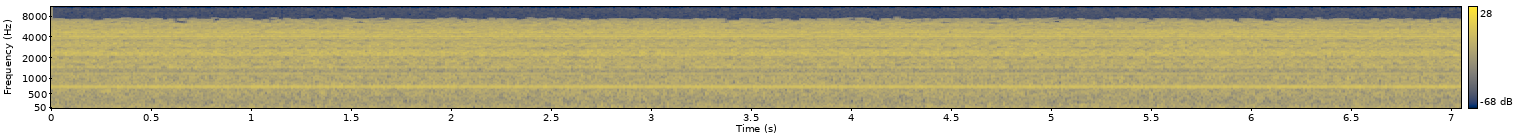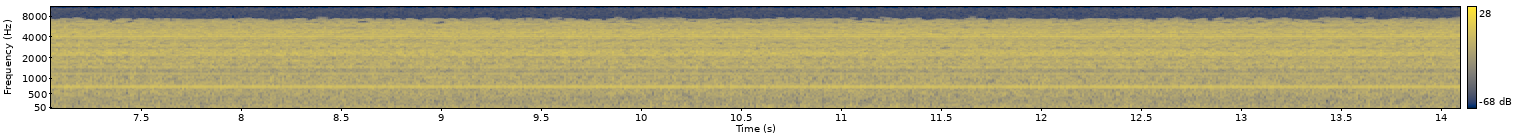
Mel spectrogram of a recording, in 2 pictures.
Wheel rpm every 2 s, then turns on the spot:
0, 0, 0, 0, 0, 0, 0.
none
